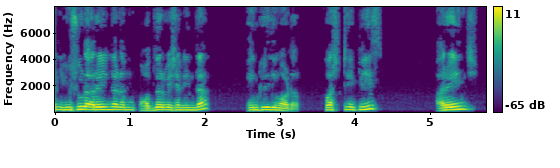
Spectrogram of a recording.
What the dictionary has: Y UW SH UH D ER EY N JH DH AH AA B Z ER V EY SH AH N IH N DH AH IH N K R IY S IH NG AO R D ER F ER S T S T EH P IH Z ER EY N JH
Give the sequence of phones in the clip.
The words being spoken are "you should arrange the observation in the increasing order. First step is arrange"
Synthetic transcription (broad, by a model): Y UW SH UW D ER EY N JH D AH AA B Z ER V EY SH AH N IH N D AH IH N K R IY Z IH NG AO R D ER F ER T S T EH P IH Z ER EY N JH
